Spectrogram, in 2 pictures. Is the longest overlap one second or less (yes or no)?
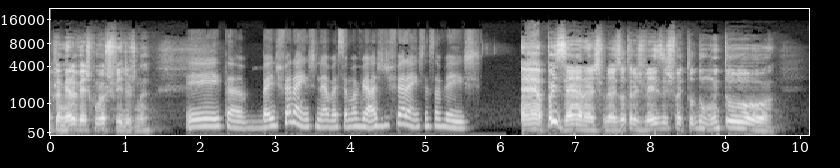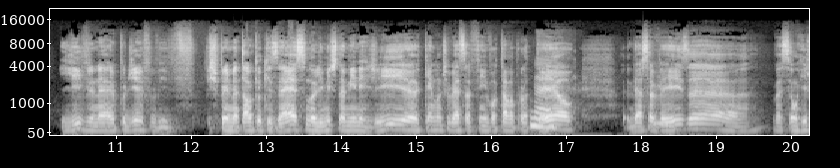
yes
